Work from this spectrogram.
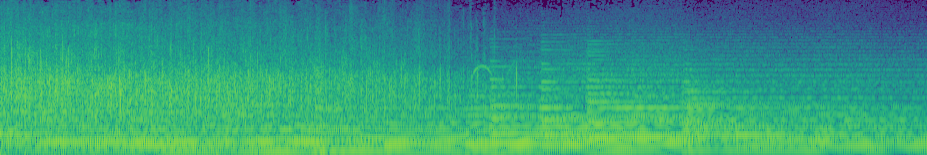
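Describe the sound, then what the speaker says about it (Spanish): A church congregation applauds loudly for Jesus, a dense wash of clapping over sustained keyboard or organ chords that thins out midway while the music carries on. "Un aplauso fuerte a Jesús."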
